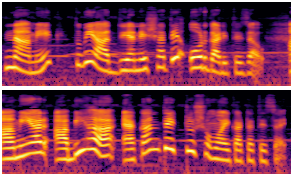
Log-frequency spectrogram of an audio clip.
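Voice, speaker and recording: A woman's voice: high voice, very animated, moderate pace, sharp tone, heavily acted. A woman narrator voicing a scheming, teasing young matchmaker in an audio story, casual and insistent. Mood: sly, insistent.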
